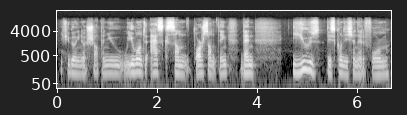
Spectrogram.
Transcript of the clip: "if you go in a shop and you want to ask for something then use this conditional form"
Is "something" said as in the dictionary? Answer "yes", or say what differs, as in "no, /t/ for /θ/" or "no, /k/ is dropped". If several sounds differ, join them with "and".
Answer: yes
